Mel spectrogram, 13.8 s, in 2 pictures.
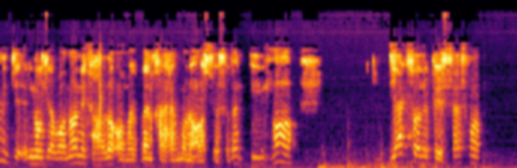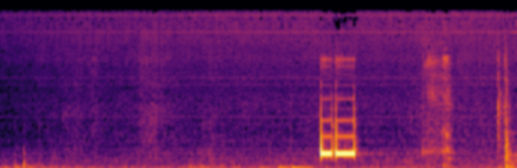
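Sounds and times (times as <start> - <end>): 
faint low hum: 0.0 - 13.7
speech: 0.1 - 4.4, 5.2 - 6.5
telephone tone pulses as a phone call into a studio drops: 11.2 - 11.7.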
